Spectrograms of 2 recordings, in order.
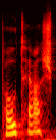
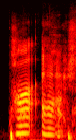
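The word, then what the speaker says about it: potash: talk about the Antioch potach plant. Potach, is that how you say it? Potach plants that were up in Antioch, which is north and a little east of of Alliance. Um, pot ash.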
